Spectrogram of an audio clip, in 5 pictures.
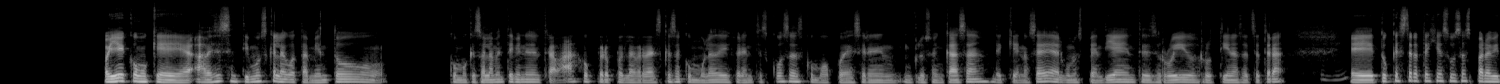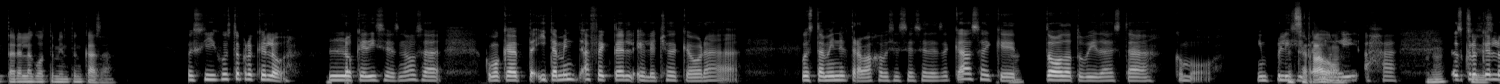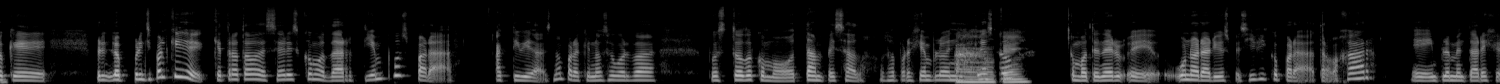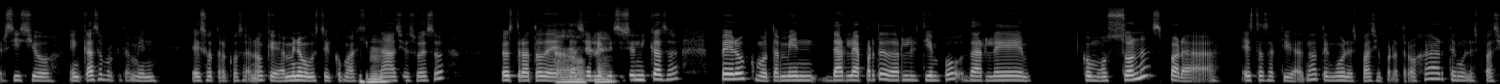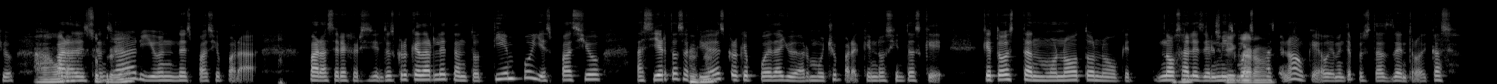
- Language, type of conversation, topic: Spanish, podcast, ¿Qué estrategias usas para evitar el agotamiento en casa?
- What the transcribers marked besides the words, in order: tapping; other background noise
